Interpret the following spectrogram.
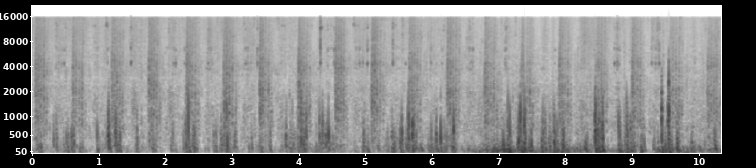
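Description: A horse's hoofbeats heard from the saddle as it runs at speed along a soft, heavy sand track, a quick run of thuds that get louder about seven seconds in.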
